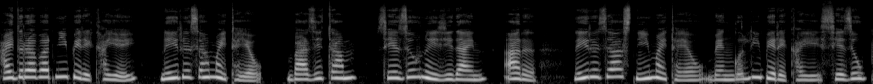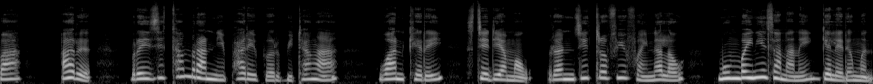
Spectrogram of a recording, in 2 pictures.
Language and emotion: Bodo, neutral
